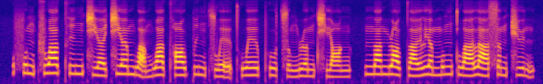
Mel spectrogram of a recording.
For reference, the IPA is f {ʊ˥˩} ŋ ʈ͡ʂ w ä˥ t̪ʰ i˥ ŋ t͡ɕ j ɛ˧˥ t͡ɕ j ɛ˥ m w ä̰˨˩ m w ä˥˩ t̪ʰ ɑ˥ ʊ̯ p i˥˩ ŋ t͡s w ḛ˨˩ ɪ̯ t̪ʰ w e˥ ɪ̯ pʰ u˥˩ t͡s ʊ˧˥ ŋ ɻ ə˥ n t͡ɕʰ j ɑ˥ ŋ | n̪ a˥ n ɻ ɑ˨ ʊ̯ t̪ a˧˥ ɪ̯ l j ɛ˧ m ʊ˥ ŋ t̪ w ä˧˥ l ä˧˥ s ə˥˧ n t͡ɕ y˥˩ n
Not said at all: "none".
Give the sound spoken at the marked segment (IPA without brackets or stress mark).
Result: ʊ˥˩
